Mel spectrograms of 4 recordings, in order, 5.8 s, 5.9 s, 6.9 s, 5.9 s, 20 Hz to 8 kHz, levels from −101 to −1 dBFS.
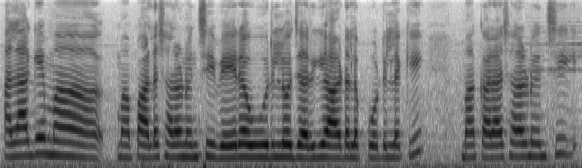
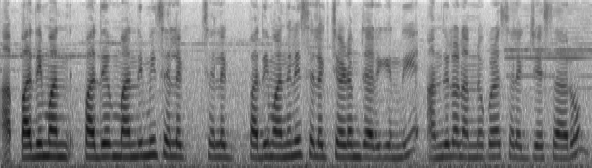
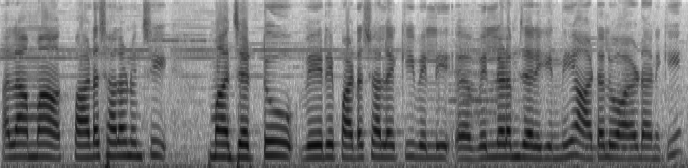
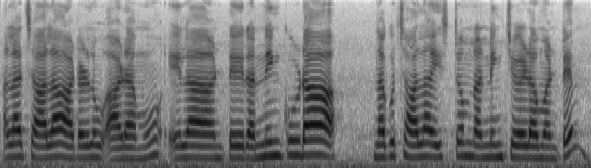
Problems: constant background noise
